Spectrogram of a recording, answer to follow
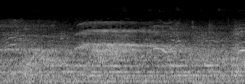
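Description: Riders on a spinning amusement ride screaming and shouting, with one high drawn-out shriek about a second in.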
